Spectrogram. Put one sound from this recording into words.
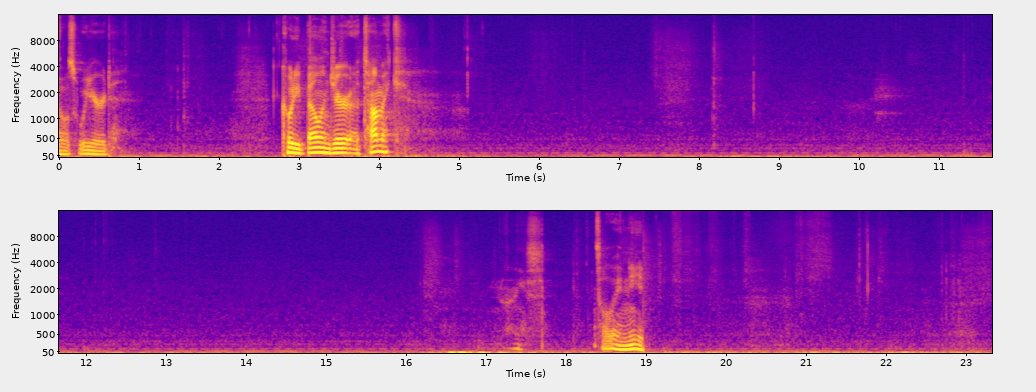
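Trading cards rustle and slide softly against each other in someone's hands.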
